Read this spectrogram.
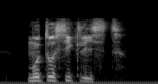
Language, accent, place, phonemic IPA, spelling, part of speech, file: French, France, Lyon, /mɔ.tɔ.si.klist/, motocycliste, noun, LL-Q150 (fra)-motocycliste.wav
- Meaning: motorcyclist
